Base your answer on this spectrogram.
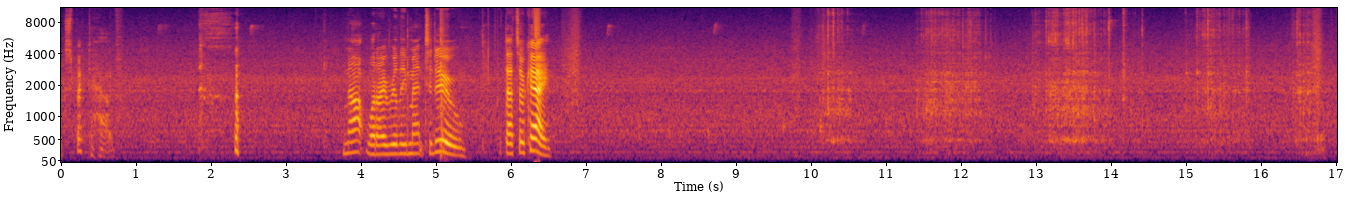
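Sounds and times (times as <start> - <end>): wooden board scraping on a tabletop: 11.4 - 12.4, 13.0 - 14.3, 15.0 - 17.0.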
